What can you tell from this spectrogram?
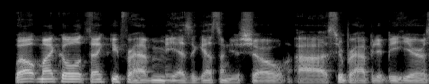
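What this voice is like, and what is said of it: New York accent. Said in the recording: “I'm born and raised in New York. I don't know if you could hear it in the accent at all ... as a New Yorker”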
